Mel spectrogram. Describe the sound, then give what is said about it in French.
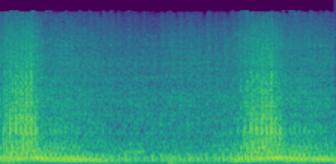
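A motorcycle engine revs hard twice as the rider sets off for a restaurant on rue Charlot, with two loud surges of throttle about a second and a half apart over a steady low engine drone, with no talking. “Il accepte donc c'est parti pour le Wild on the Moon rue Charlot et en moto, ça va plus vite.”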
